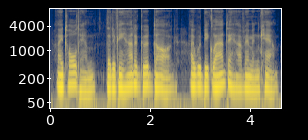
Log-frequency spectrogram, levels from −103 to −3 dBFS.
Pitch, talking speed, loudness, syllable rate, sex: 115 Hz, 245 wpm, -15 LUFS, 4.9 syllables/s, male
